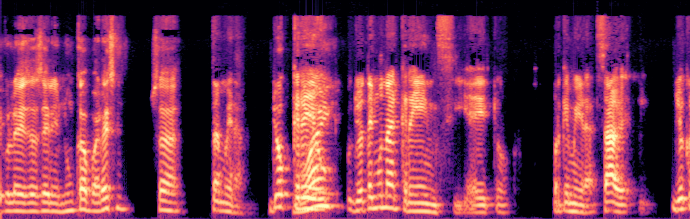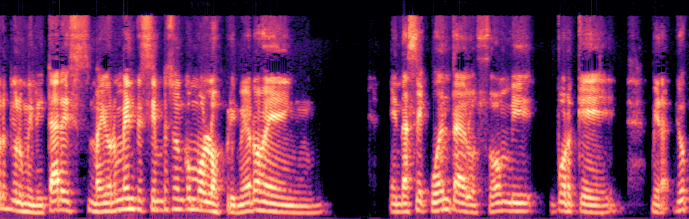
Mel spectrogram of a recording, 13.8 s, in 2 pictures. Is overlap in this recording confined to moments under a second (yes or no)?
yes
